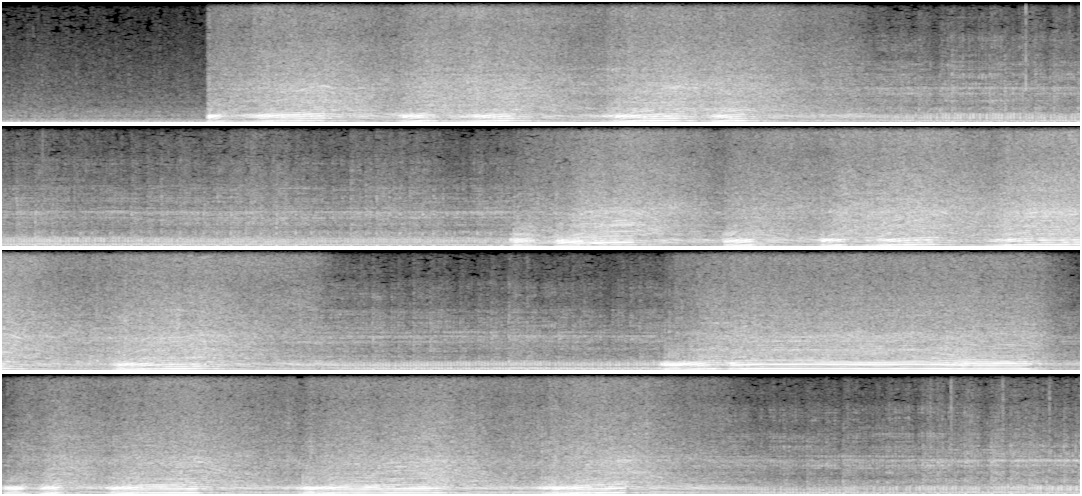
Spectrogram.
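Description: Gasoline chainsaw being revved over and over, its engine pitch rising and falling about once a second and dropping back to idle between bursts. Around two-thirds of the way through it holds at high speed for a couple of seconds before the revving resumes.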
